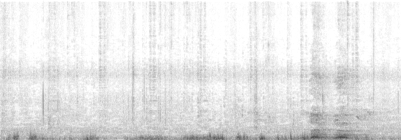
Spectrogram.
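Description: Bicycle rolling on asphalt, with gusty wind rumbling on the microphone from the ride's speed. A louder, sharper sound cuts in briefly about three seconds in.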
